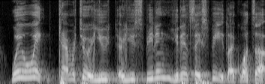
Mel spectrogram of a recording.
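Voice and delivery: loud call across a distance.

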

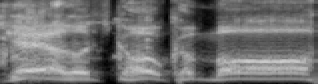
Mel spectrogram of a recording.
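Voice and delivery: booming macho voice, slow, swaggering and drawn out. Retelling how a friend showed his old character's talk, in Bonebreaker's macho voice. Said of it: "fucking macho man, gonna fucking kill you kind of shit".

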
